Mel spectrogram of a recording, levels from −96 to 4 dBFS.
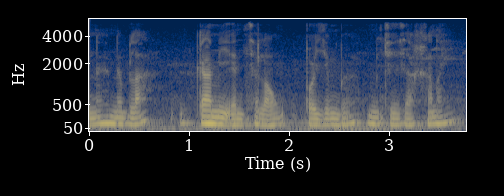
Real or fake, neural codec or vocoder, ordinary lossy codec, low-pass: real; none; none; 5.4 kHz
